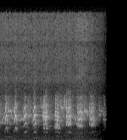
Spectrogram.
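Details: A reed warbler, seen by the recordist, chatters from a spring fen along a boardwalk in quick, scratchy, repeated notes, roughly five phrases a second, harsh and high, for about two seconds; it sounds much like a sedge warbler.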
